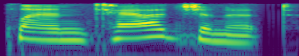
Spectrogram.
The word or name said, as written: Plantagenet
